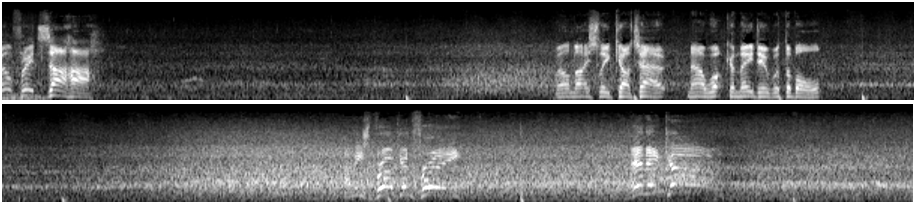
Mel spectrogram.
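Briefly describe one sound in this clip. A large stadium crowd murmurs and roars, swelling louder.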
